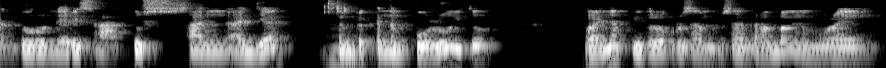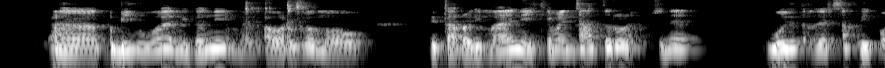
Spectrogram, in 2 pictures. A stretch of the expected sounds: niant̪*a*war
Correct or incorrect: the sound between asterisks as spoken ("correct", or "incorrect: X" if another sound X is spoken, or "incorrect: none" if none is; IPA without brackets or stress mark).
correct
